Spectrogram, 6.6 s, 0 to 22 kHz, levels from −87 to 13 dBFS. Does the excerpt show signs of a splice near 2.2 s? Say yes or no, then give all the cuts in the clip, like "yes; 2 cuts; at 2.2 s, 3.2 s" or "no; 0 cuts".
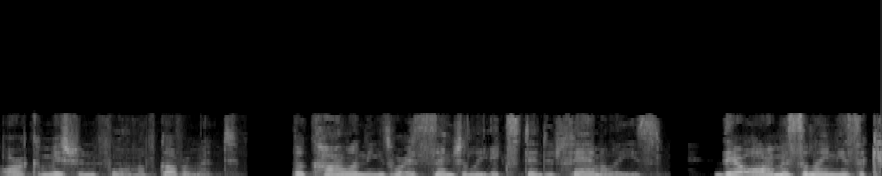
yes; 2 cuts; at 2.2 s, 5.1 s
